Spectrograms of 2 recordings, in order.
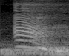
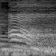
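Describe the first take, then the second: First: The vowels are said with lively expression. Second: The vowels are said plainly, without expression.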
